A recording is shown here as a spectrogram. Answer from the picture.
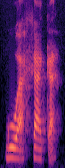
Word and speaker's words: Oaxaca: Tuxpan Atlixco Texcoco y algunos topónimos que no siguen esta regla Ya que se pronuncian con el sonido de la J son México Texas Oaxaca recuerdas que los españoles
